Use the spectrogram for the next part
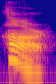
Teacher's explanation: Donc c'est un E très ouvert suivi d'un R. La prononciation qui ressemble un peu à l'anglais américain.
